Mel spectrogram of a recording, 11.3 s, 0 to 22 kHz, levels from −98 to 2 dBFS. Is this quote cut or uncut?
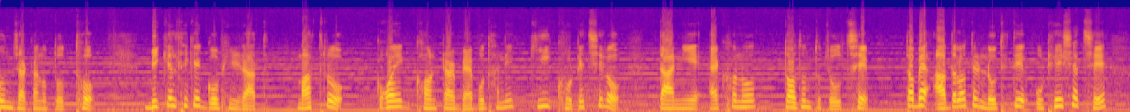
cut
